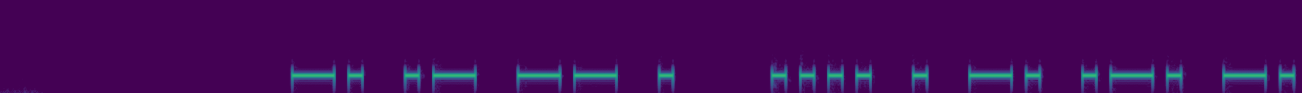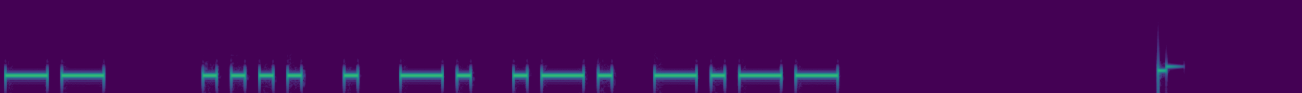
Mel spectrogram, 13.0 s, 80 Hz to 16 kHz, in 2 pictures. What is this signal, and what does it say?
Morse code, heard as a keyed tone, about 17 wpm, 700 Hz. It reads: NAME HENRY HENRY
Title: Practice QSO - Exchange 1 - Beginning - 17wpm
